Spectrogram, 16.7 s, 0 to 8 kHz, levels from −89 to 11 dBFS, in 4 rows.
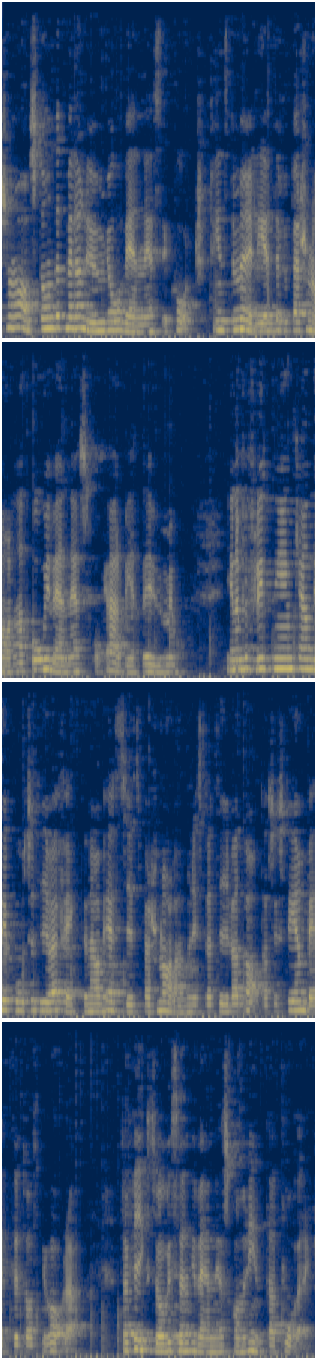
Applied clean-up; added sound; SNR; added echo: classical method WPE with log-MMSE.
